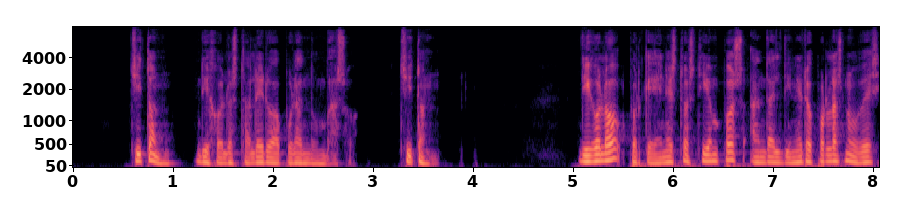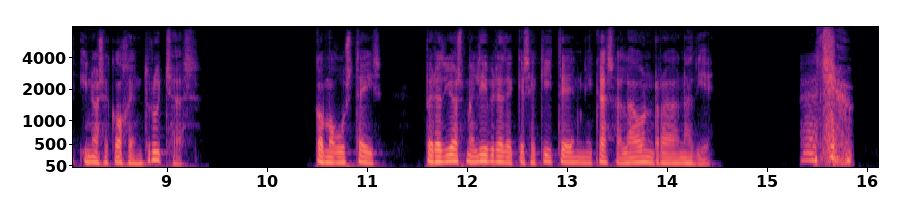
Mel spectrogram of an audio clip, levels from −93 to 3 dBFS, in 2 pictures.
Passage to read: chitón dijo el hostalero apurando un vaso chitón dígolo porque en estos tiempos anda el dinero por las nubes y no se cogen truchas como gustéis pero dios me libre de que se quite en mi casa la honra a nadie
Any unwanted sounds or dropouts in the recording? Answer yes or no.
yes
